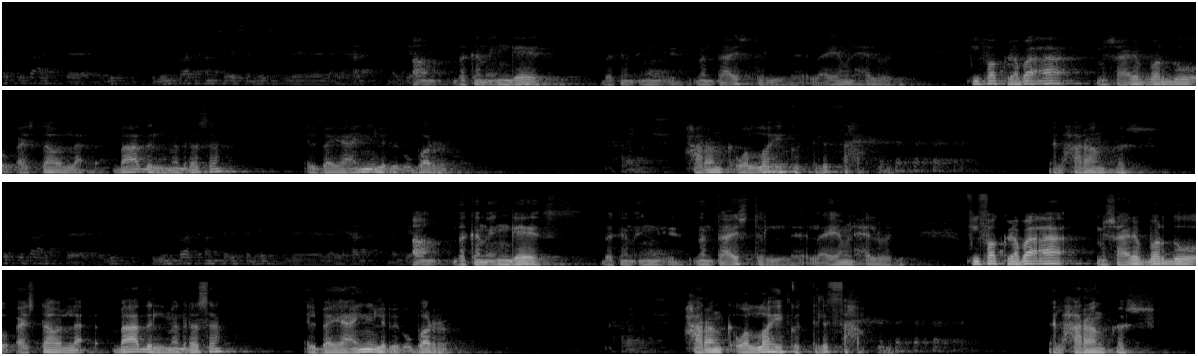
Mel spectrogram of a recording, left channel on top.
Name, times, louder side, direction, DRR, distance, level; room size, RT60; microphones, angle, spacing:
voice 1, 0.0-4.3 6.4-6.7 9.8-10.3 18.0-18.7 20.3-21.6 22.8-23.1, right 1 dB, 20° right, -3 dB, 1.6 m, -55 dB
voice 2, 4.1-5.5 6.0-9.0 9.7-10.6 10.9-12.8 13.0-14.2 15.0-16.4 18.8-20.5 22.4-23.5, right 6 dB, 55° right, 18 dB, 0.4 m, -31 dB
13.5 x 9.6 x 6.1 m, 1.0 s
head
